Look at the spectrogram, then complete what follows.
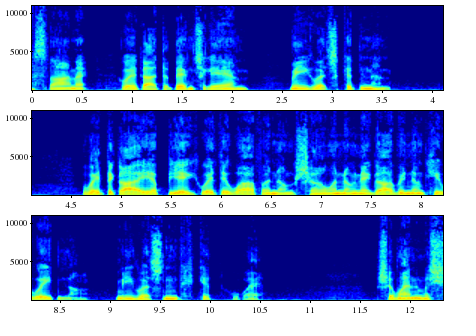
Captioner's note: speaking Indigenous language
